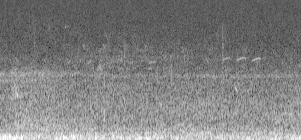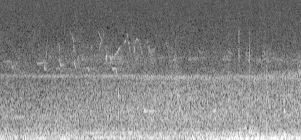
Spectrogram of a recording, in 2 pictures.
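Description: Open-air ambience: a steady low rumble with small birds chirping faintly now and then, a little more often near the end.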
